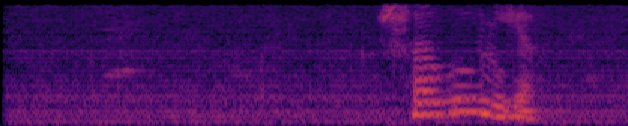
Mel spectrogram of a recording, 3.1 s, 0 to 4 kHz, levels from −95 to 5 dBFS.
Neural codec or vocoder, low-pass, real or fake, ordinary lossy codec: vocoder, 24 kHz, 100 mel bands, Vocos; 3.6 kHz; fake; none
